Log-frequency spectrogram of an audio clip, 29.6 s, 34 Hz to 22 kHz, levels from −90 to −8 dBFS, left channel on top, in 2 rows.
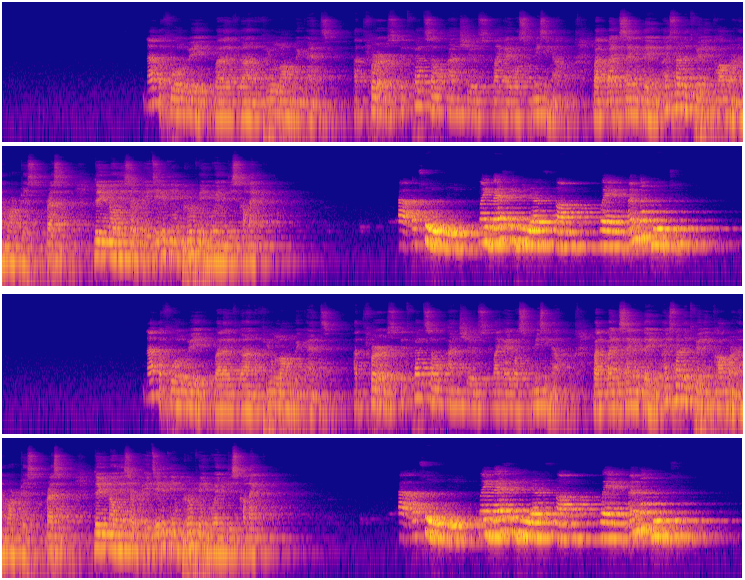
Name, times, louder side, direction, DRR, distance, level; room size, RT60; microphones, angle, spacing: voice 1, 2.9-4.0 4.2-6.5 7.0-7.9 8.2-11.2 11.4-19.9 25.8-26.0, equal, 25° right, -6 dB, 1.0 m, -31 dB
voice 2, 22.7-23.9 24.3-25.6 25.9-26.3 26.8-28.3, left 1 dB, 85° left, -7 dB, 1.3 m, -20 dB
8.9 x 5.1 x 5.3 m, 2.2 s
head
